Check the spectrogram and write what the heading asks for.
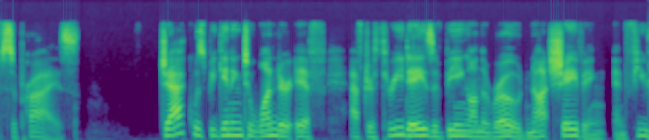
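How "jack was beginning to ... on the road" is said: ordinary delivery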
